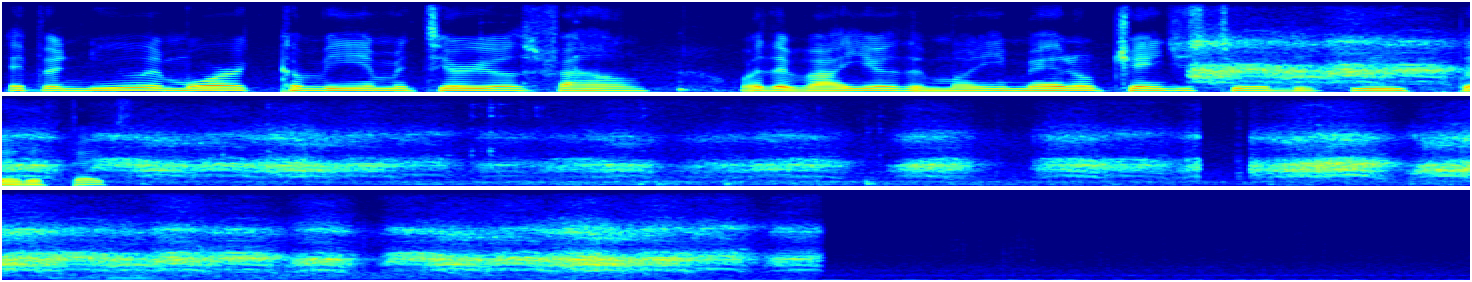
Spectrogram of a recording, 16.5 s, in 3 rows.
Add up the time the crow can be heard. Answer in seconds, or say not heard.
10 s.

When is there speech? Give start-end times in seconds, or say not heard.
0.0-5.9.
